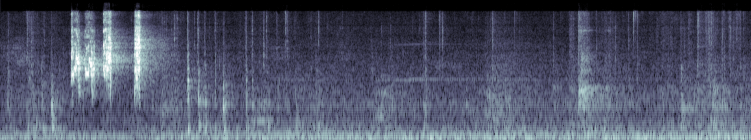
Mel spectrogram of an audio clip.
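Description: A budgerigar gives a quick burst of harsh, high chirps, then falls quiet.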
